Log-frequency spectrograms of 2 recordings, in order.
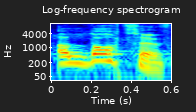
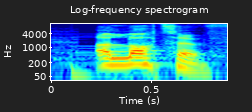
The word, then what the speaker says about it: a lot of: Next is a lot of. I thought this would be the most common, but I guess not. Pronunciation. Again, we have options. A lot of. A lot of. Glottal T, a lotta.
